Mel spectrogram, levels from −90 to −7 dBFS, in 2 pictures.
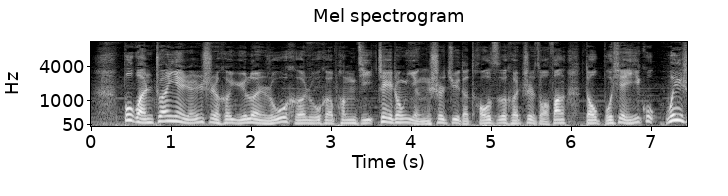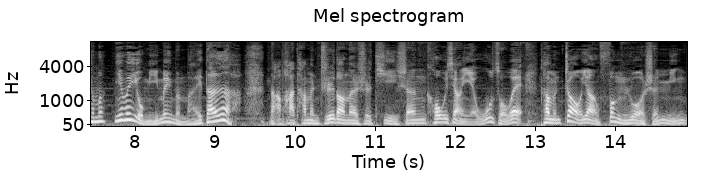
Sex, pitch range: male, 100-150 Hz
